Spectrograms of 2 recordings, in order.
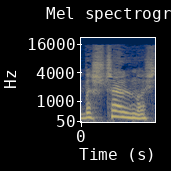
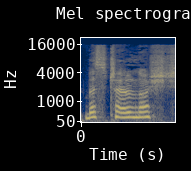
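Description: First: The middle consonants merge into a sh-like sound. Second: The middle consonants are pronounced separately and clearly. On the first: This is casual everyday speech. "Takie upodobnienie następuje, to w mowie potocznej to występuje" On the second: This is careful standard speech. "jest poprawne"

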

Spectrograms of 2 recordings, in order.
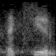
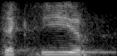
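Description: First: The middle consonant is an s sound. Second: The middle consonant is a t sound. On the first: The speaker calls it right. "بالسين مش بالتاء" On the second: The speaker calls it wrong. "مش تكسير"

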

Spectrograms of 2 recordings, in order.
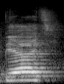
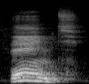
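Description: First: The vowel is plain and oral, with no nasal sound. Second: The vowel is nasal, with a nasal sound before t. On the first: This is the modern way of saying it. "сейчас мы говорим «пять»" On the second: This is the old way of saying it. "по-древнерусски это было «пенть»"

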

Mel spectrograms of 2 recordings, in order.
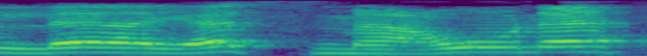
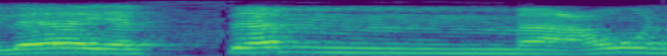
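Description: First: The s and m sounds are short and single. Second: The s and m sounds are doubled and held. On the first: "بالتخفيف في الموضعين" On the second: "يقولوا بثقليه"

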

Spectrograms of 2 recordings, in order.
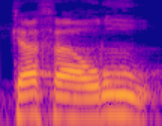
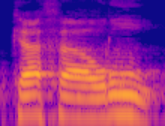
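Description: The two takes are said the same way.

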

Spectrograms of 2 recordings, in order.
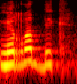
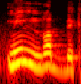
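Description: First: The n merges completely into the following r. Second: The n is pronounced clearly before the r. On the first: The speaker calls it right. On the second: The speaker calls it wrong.

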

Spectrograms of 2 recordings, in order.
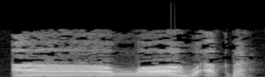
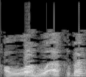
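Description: First: The opening vowel is drawn out long. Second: The opening vowel is kept short. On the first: The speaker calls it wrong. "Sebagian ada yang memanjangkan A-nya" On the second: The speaker calls it right. "artinya Allah Maha Besar"

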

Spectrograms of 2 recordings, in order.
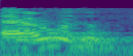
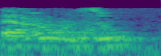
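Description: First: The word ends with a voiced th sound. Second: The word ends with a z sound. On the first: The speaker calls it right. "والصواب" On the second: The speaker calls it wrong. "كالنطق بالذال زايا"

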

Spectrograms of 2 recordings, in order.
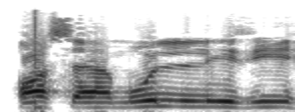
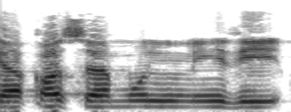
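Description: First: The n merges fully into a clean l sound. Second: A trace of nasal n sounds before the l. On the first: The speaker calls it right. "يصير التنوين لاما خالصة" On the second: The speaker calls it wrong. "البعض ربما يأتي برائحة النون يقول هكذا"

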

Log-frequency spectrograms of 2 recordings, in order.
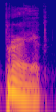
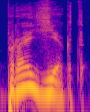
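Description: First: The second syllable is a hard 'ekt'. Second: The second syllable is a soft 'yekt'. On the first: The speaker calls it wrong. "а не через «э»" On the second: The speaker calls it right. "через «е»"

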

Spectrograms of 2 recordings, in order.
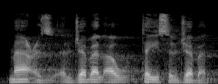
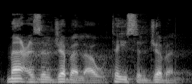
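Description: The two takes are said the same way.

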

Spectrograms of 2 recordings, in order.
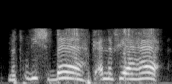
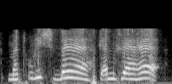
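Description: No difference in how they are said.

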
